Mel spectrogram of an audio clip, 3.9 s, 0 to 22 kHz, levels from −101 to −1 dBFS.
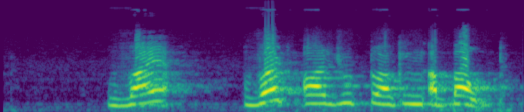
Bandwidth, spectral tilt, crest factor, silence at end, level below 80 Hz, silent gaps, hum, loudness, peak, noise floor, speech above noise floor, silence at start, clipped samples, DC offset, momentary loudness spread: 6.8 kHz; -5.5 dB/octave; 14 dB; 0.25 s; -58 dBFS; none; none; -13 LUFS; 0 dBFS; -67 dBFS; 54 dB; 0.8 s; under 0.1%; under 0.1%; 14 LU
